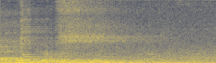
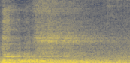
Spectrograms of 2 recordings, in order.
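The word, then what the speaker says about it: δοῦλος: en el original es doulos pongan ahí el costadito dlos con d de dedo se pronuncia dulos está bien dulos la palabra dlos que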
